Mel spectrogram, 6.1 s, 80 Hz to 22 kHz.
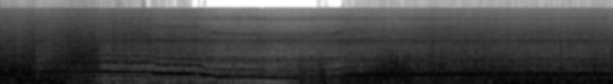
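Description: Brushless motors of a 220-size FPV racing quadcopter (ZMX 2206-2300 on a 4S pack) whining, with propeller and wind noise on the onboard camera's microphone. About a second and a half in, the pitch drops in steps and the sound gets quieter as the throttle is eased off. Just after three seconds it rises again and holds a steady whine.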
